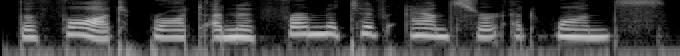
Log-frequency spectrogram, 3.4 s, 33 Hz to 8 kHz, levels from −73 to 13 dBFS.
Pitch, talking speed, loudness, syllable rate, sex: 240 Hz, 140 wpm, -18 LUFS, 4.5 syllables/s, female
